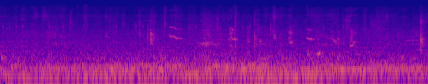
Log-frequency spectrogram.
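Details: Jack Russell Terrier puppies giving faint, high thin whimpers and short squeaky yips scattered over steady low background rumble.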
